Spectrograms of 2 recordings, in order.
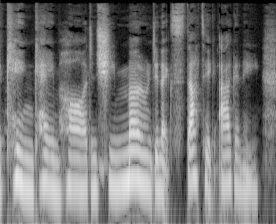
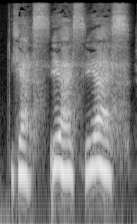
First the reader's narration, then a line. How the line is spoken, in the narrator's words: she moaned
